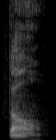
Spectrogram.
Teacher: نون ساکن کی آواز کو چھپا کر پڑھیں گے، تن نہیں تاں.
